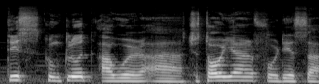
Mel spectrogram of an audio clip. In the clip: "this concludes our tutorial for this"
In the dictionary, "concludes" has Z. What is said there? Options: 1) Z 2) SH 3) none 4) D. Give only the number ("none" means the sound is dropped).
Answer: 3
